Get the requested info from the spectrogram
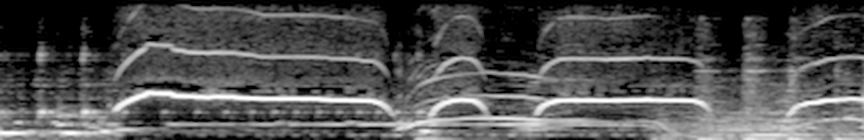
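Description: Live concert music with a crowd cheering, topped by several long, high whistles that slide up, hold and drop away, overlapping in the middle.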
